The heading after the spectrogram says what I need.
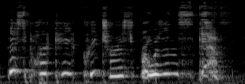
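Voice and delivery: high, slow, mock anguished wail; a hammed-up lament for the poor creature; outraged dad. Father outraged over frozen gecko.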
